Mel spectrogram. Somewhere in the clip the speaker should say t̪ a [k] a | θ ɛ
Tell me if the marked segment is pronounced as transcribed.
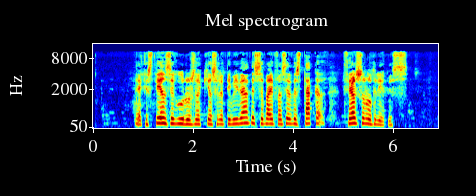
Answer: yes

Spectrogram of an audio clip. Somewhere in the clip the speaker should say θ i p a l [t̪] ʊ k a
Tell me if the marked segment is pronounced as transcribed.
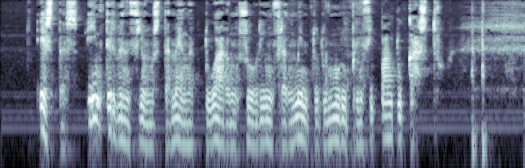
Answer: no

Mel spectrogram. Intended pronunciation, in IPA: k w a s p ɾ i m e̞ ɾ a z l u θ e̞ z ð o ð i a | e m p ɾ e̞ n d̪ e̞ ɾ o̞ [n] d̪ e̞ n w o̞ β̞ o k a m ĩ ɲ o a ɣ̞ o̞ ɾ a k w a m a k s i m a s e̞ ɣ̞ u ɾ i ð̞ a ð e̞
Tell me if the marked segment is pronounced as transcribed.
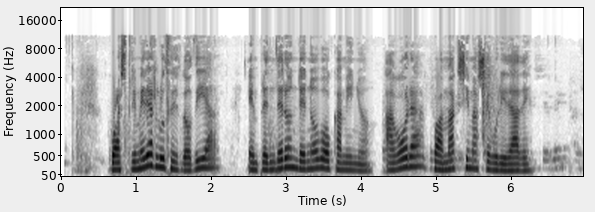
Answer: yes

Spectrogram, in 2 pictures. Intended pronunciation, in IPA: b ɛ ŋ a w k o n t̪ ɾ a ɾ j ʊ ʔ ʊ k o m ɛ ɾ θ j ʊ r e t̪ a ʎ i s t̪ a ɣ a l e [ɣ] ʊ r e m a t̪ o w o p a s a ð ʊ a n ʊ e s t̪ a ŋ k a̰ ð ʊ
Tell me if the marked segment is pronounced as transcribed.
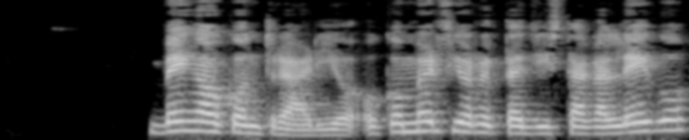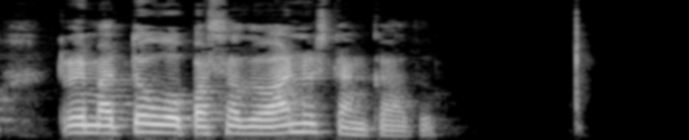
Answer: yes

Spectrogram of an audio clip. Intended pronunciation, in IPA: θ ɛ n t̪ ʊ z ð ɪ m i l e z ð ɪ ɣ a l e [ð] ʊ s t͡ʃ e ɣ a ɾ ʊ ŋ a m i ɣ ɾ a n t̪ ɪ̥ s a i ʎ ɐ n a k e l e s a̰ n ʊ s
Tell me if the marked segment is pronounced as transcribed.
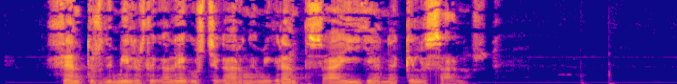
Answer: no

